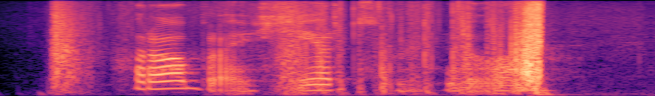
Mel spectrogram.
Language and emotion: Russian, sad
